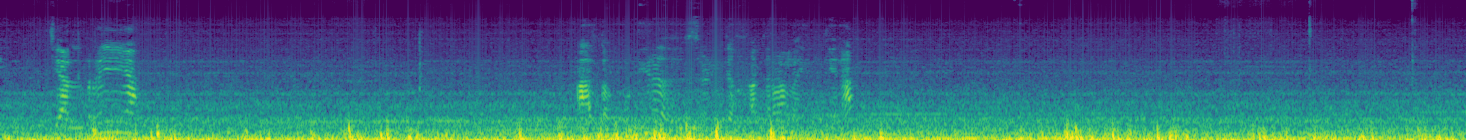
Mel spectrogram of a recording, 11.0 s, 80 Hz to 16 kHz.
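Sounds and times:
car road rumble in tunnel: 0.0s - 11.0s.

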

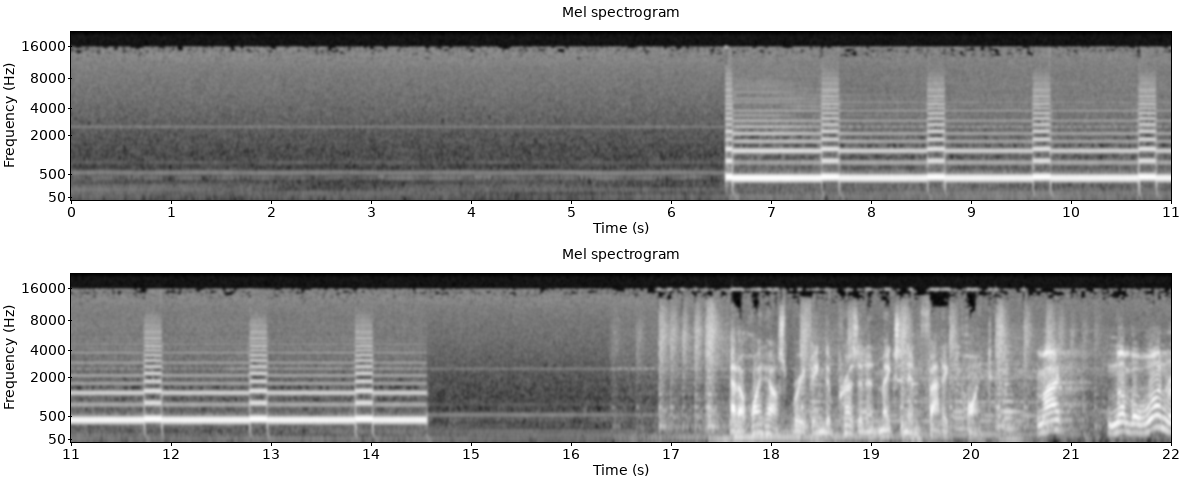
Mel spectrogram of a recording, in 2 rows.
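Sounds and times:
steady electronic tone: 6.6s - 14.6s, 16.2s - 20.2s.

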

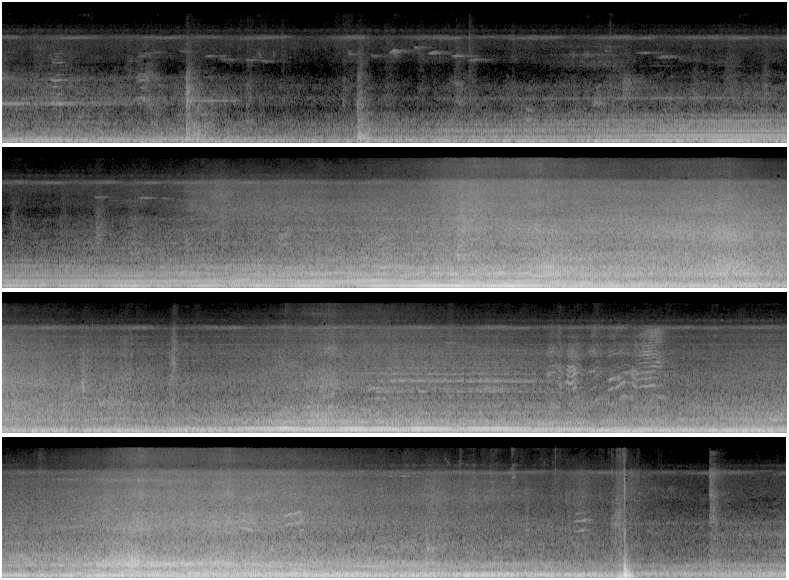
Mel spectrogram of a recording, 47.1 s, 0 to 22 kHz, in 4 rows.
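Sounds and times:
higher engine hum: 6.4s - 47.0s
vehicle engine hum: 6.8s - 47.0s.

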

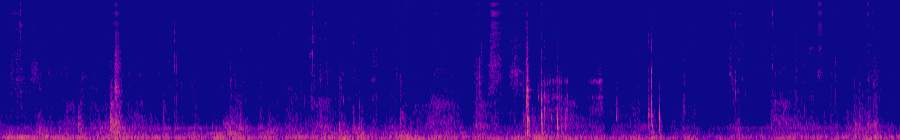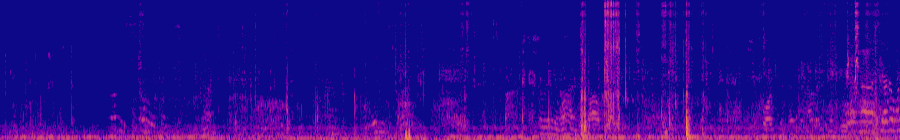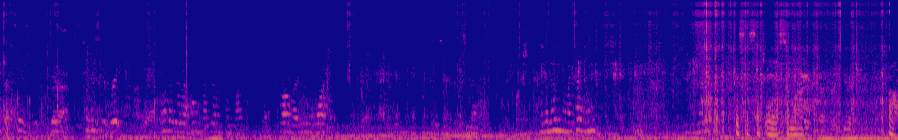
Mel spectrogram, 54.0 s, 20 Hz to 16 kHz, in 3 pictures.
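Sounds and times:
packaged goods rustling: 46.7s - 53.9s.

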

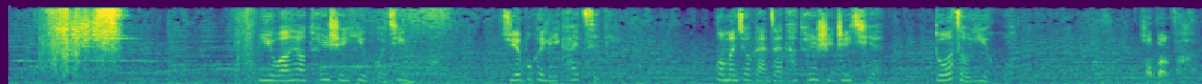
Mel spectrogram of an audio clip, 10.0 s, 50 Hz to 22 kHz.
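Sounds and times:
dramatic background music: 0.1s - 10.0s.

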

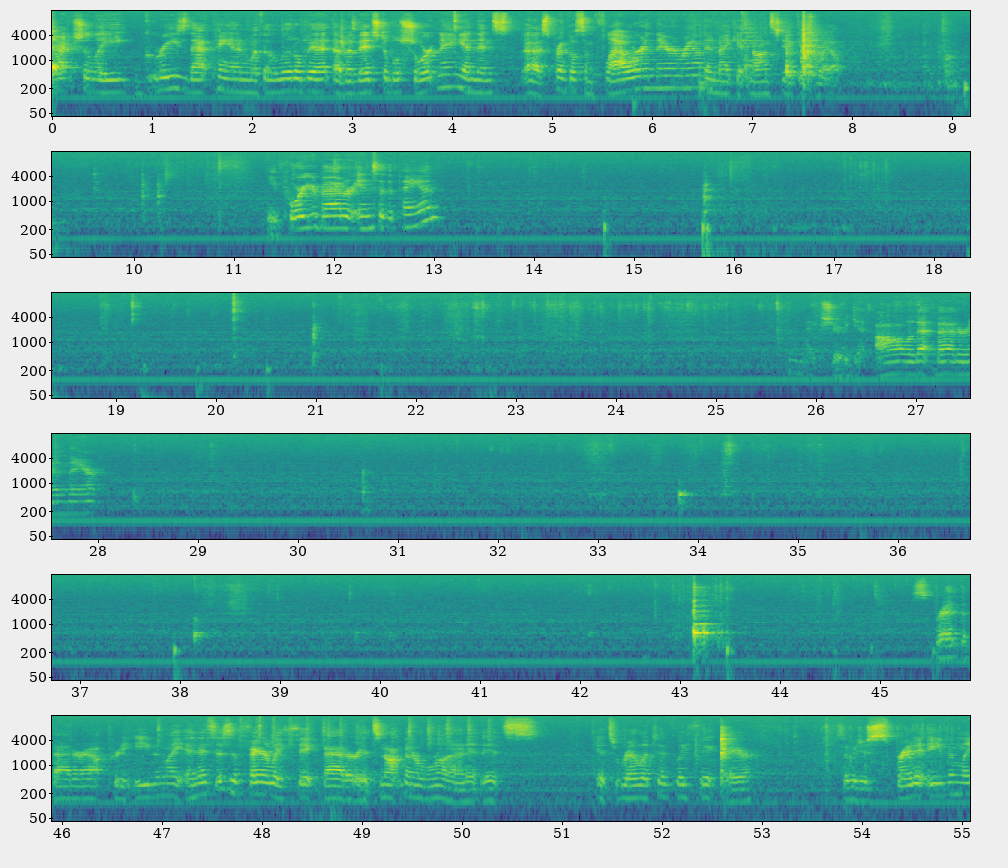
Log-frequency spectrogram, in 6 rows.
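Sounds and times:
steady low hum: 0.0s - 55.0s
metal bowl clattering: 43.2s - 43.6s.

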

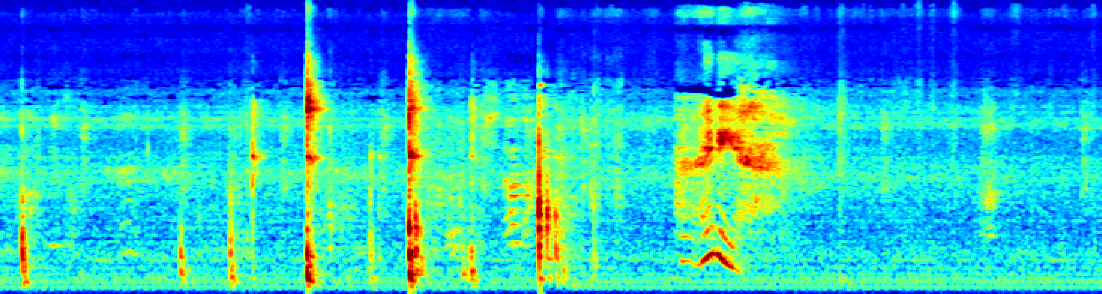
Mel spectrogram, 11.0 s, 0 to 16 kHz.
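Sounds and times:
knocks on a tabletop: 5.4s - 5.7s.

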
